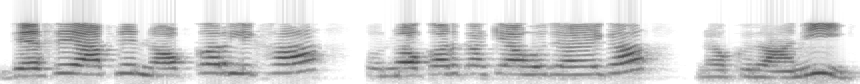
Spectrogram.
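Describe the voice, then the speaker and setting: A woman teaching a grammar lesson to a virtual class, slowly and patiently, repeating word pairs and asking the class questions. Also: sits high, highs cut off. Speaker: Hindi teacher. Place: studio.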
